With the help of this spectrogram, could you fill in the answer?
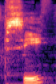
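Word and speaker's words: Ψ: La letra siguiente es la letra Psi, que se pronuncia como la combinación de P y S, como por ejemplo en la palabra psicólogos, que significa psicólogo.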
